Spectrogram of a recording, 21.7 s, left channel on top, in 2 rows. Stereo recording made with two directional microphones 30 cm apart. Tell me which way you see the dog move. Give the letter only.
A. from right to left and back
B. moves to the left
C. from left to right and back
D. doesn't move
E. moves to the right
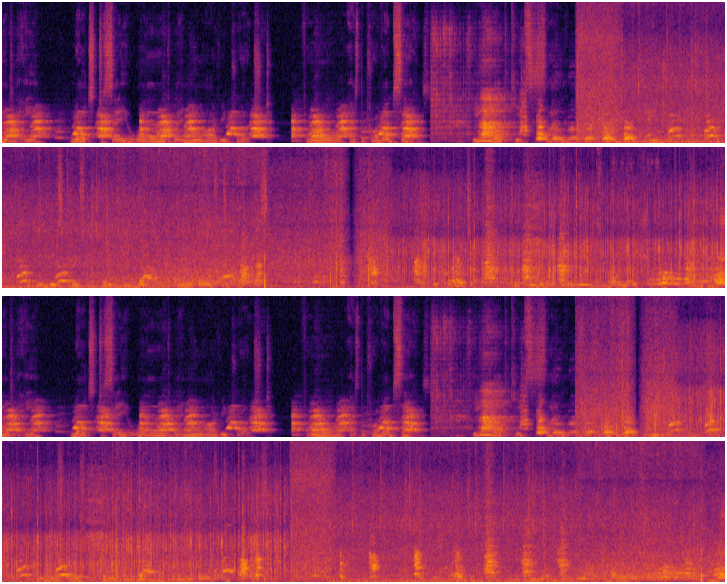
C.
